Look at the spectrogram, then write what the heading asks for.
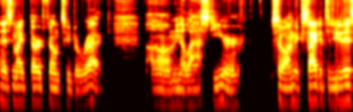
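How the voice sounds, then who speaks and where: A man with an American accent, animated in tone, at a fairly quick pace, on a very clean recording with a silent background. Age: 20s. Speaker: filmmaker and livestreamer. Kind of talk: casual livestream chat. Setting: livestream. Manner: fast.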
